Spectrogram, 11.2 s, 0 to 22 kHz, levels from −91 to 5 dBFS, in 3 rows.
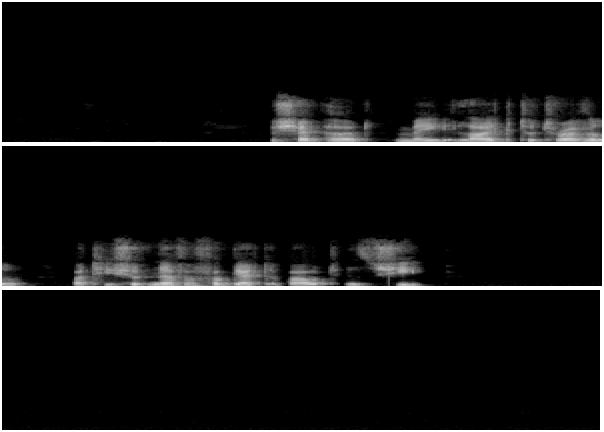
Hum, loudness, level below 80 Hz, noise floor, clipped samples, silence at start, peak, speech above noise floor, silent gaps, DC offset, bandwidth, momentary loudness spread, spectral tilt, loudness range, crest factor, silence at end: none; -24 LUFS; -74 dBFS; -84 dBFS; under 0.1%; 1.7 s; -6 dBFS; 61 dB; none; under 0.1%; 7.6 kHz; 9 LU; -2.5 dB/octave; 7 LU; 22 dB; 4.9 s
